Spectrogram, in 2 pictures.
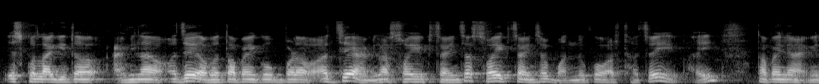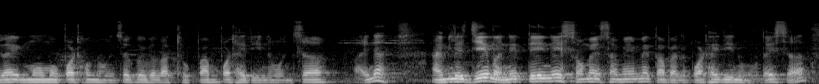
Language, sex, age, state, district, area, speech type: Nepali, male, 60+, West Bengal, Kalimpong, rural, spontaneous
